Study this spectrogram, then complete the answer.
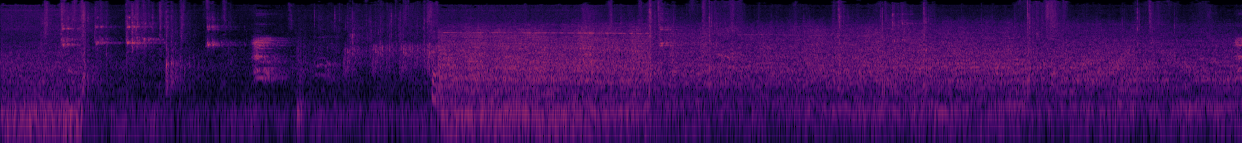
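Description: A tennis ball is struck with sharp pops of a racket.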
